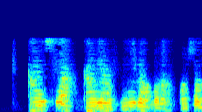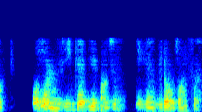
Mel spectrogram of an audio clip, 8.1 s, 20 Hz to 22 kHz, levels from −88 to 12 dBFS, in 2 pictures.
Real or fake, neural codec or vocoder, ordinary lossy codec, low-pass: fake; codec, 44.1 kHz, 0.9 kbps, DAC; MP3, 24 kbps; 5.4 kHz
